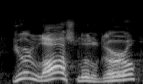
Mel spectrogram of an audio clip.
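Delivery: lightly acted big fellow; big man's voice. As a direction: address the little girl as a huge man would. Big man booming at little girl.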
